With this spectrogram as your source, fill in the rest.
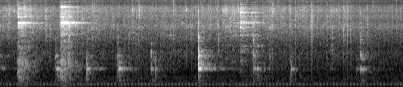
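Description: Green chili and potatoes are sautéed in a pan, with a soft, quiet sizzle under a series of scraping, clinking stirs at an uneven rhythm, some louder than others.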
